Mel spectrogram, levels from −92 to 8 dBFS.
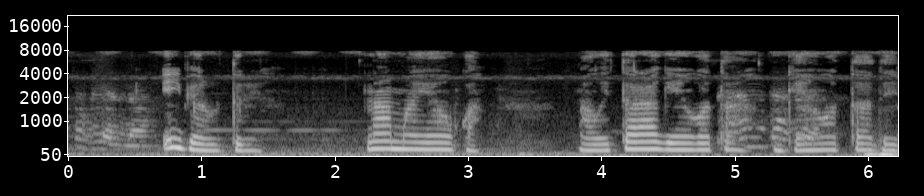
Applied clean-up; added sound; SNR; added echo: none; Sliding door; 9 dB; none.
